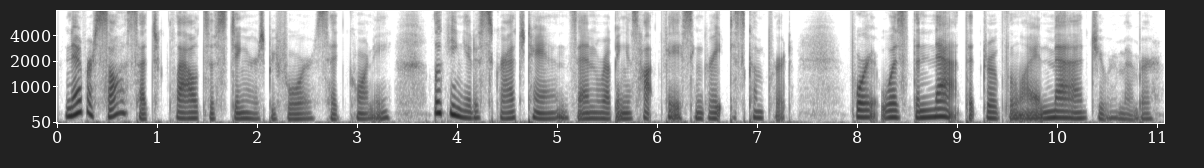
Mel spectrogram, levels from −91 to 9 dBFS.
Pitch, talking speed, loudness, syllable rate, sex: 170 Hz, 180 wpm, -21 LUFS, 4.8 syllables/s, female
